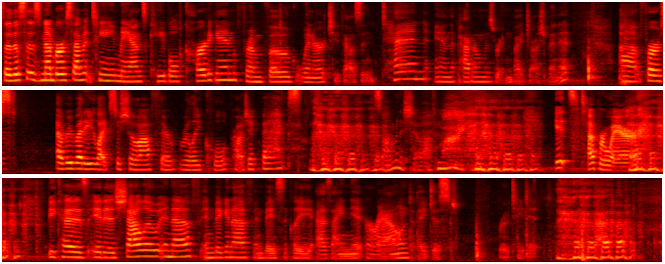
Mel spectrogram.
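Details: Adult woman speaking; normal speech.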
